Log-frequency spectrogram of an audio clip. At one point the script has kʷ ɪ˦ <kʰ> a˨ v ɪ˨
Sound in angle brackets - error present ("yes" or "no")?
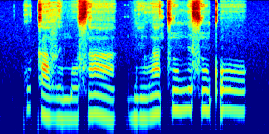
yes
